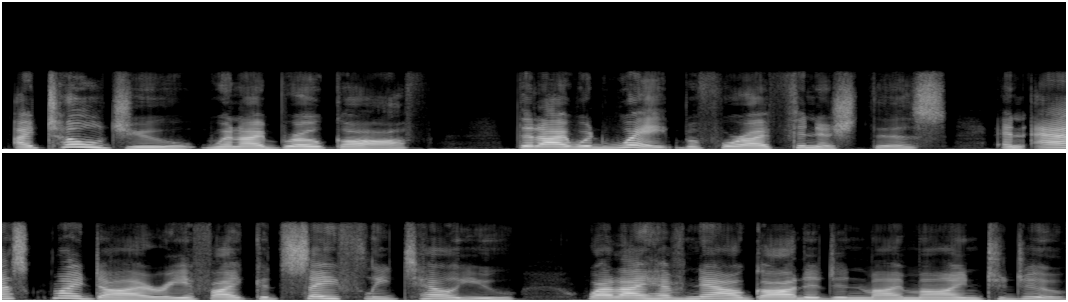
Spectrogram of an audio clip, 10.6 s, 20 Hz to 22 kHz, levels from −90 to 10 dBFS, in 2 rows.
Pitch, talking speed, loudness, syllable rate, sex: 240 Hz, 205 wpm, -20 LUFS, 4.7 syllables/s, female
